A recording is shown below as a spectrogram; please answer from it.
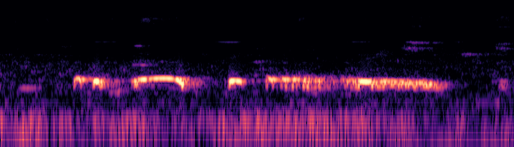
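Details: Spotted dove song as prized for song competitions: a low, mellow cooing phrase of short coos running into longer rolling notes, closing with a drawn-out coo that falls slightly. Faint hiss bursts sit in the background.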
